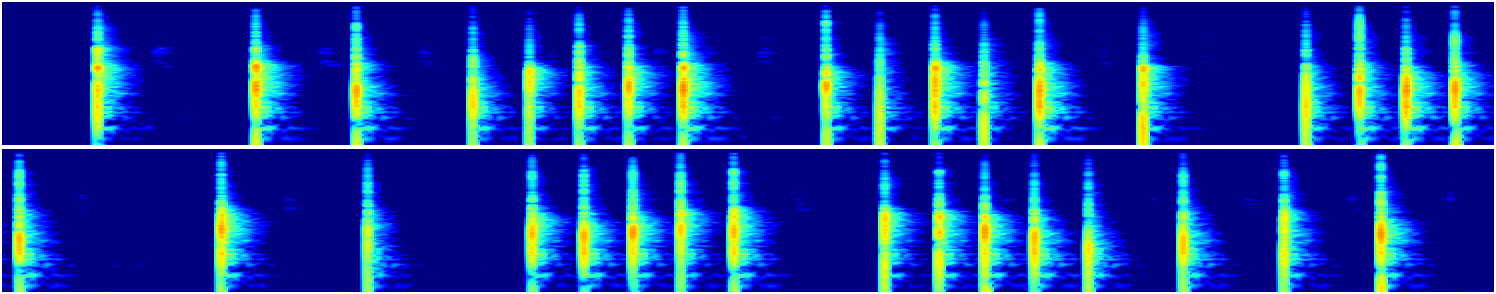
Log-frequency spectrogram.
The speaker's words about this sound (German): Ich klatsche es nämlich, das ist nur der Rhythmus.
